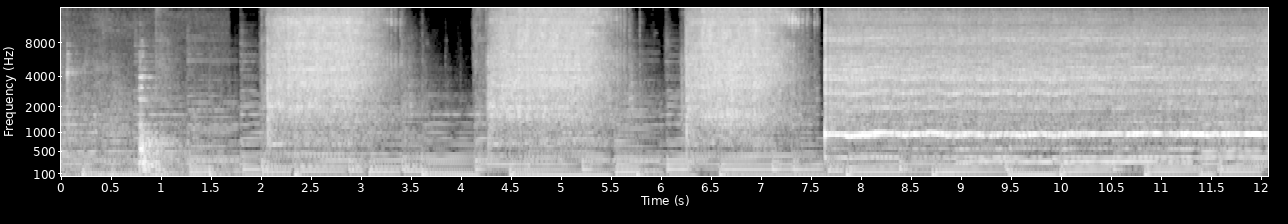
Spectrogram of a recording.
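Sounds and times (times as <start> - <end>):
background music: 0.0 - 12.0
electric ratchet running: 2.0 - 3.4, 4.2 - 12.0.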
